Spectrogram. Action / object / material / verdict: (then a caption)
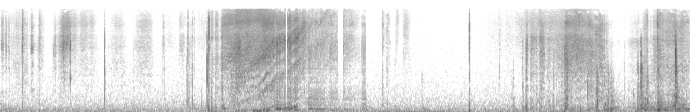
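scrape / thin origami paper sheet / paper / none. A thin light blue origami paper sheet, folded into a triangle, lies on a black surface while fingertips and nails rub along its folds to crease it and then lift a flap. Soft, bright papery rubbing and crinkling swells and fades, scattered with sharp little ticks and taps.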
